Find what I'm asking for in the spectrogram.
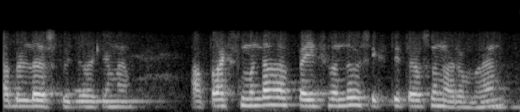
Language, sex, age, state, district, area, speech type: Tamil, male, 18-30, Tamil Nadu, Thanjavur, rural, conversation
